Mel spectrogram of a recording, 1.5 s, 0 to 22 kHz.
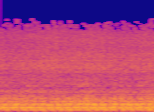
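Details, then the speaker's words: SN95 Mustang V8 converted to a carburetor, with the idle screw at the factory base of 1.5 turns: deep, even, fast steady idle; high idle, still rich at AFR around 14.6–14.8. "All right, and that's what I figured. It would be high, a high idle."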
